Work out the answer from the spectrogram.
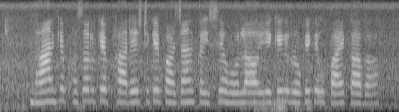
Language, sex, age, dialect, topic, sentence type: Bhojpuri, female, 18-24, Western, agriculture, question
